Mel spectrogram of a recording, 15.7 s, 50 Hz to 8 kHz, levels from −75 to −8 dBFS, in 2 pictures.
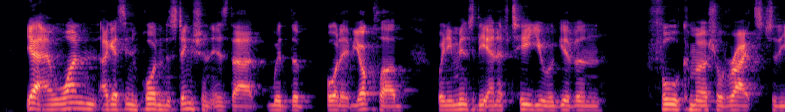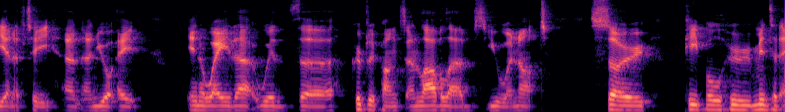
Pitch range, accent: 110-130 Hz, Australian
